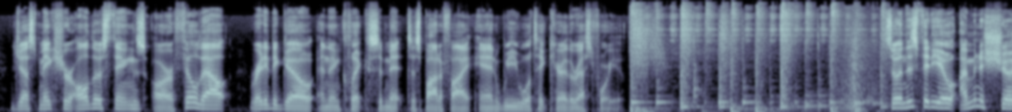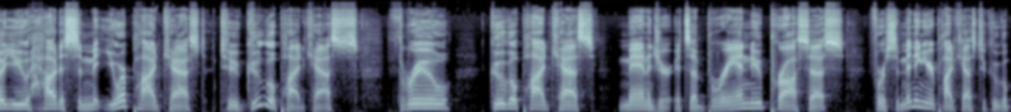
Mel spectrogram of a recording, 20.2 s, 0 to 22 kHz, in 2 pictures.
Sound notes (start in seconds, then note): 6.3 percussive music; 6.5 screen whooshing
